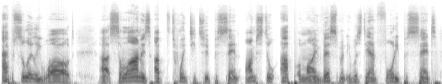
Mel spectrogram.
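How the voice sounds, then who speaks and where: Man, Australian accent, vlog host, excitable, chatty, tired, voice going, dry close sound. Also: mid-range voice, a little fast, no room sound. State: tired, losing his voice. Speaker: crypto YouTube host. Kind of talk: casual investing vlog chat.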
